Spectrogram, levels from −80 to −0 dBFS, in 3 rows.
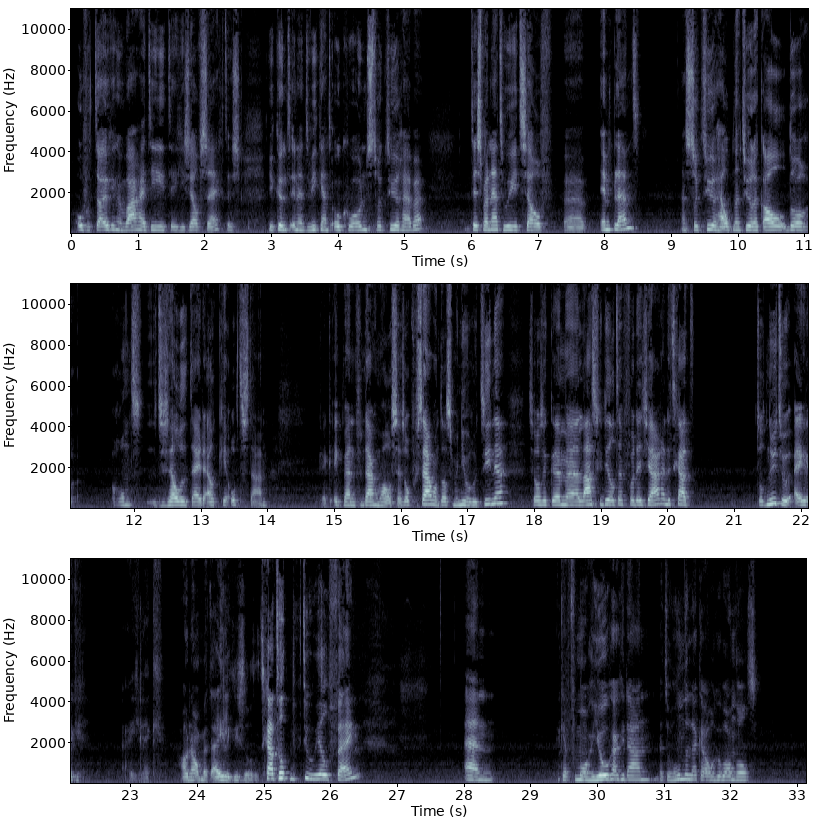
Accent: Dutch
